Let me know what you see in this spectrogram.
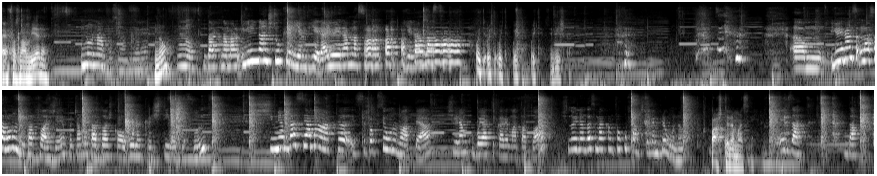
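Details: Adult speaker, Romanian; ordinary conversational speech.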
